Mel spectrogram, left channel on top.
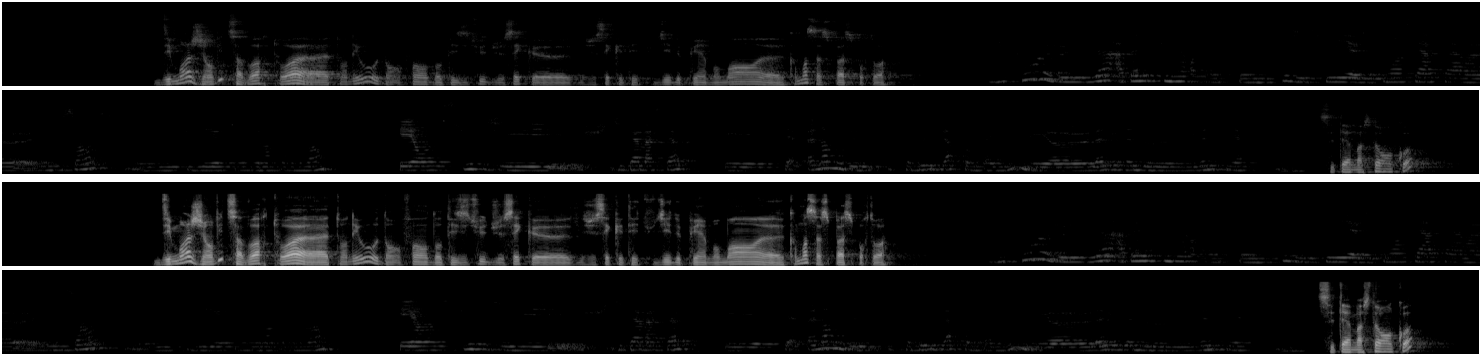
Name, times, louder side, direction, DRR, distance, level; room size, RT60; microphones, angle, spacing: voice 1, 1.5-8.8 27.9-28.9, right 10 dB, 90° right, 0.3 m, -34 dB
voice 2, 9.9-27.8, left 1 dB, 40° left, 2.5 m, -60 dB
15.0 x 6.0 x 5.8 m
head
